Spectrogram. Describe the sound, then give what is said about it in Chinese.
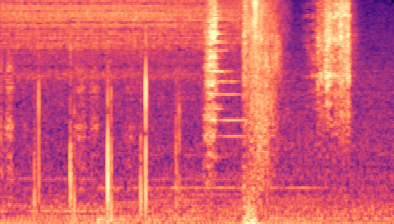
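A snake that has slipped in hisses in three sharp, breathy bursts, the last one long and drawn out, after a few faint clicks and taps. No one speaks. “有蛇！有蛇溜进来了！”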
